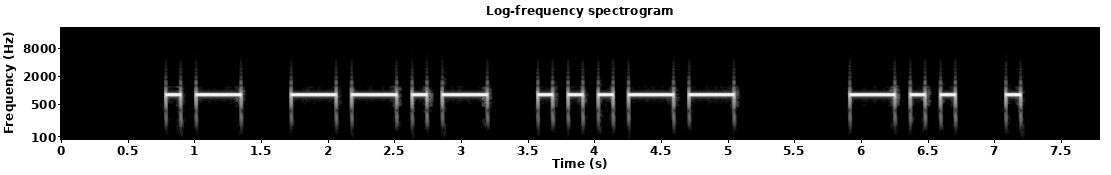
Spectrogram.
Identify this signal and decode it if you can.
Morse code, heard as a keyed tone, about 10 wpm, spaced as for 9 wpm, 800 Hz. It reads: AQ3DE
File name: CW / DET / 1 6 1500C S C 10wpm 4252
